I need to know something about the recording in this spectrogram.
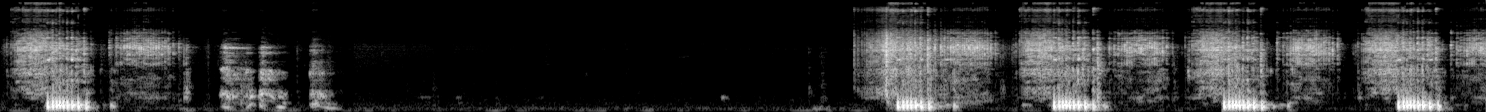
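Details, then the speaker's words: Tanika engine sprayer with motorcycle-style carburetor, hard starting: repeated rasping recoil pulls, about one a second, no firing; crank no start; owner suspects wet spark plug or crankshaft seal, plans plug replacement first. "Oke, mari kita uji mesinnya . Mesinnya tidak mau"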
